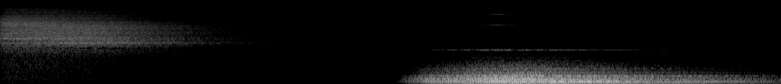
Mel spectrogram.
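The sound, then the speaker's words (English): Soft steam hisses and gradually fades to silence. After a brief pause, a fuller rushing blast of steam starts, carrying a faint, thin whistling tone above it. “The condor echoed the sound in a soft whistle of steam.”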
